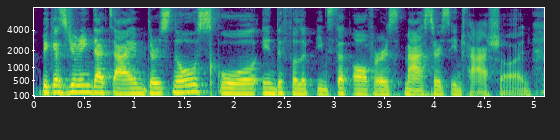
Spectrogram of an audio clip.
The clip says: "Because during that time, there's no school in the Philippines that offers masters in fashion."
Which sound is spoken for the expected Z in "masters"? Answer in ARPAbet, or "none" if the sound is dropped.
S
